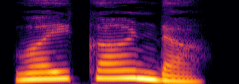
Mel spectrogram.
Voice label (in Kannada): "ವೈಕುಂಠಿ", Kannada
